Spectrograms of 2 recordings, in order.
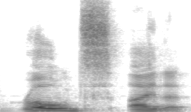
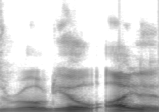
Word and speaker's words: Rhodes Island: Gregor, you just heard her say Rhodes Island, not rodeo. That's a very different syllable. It seems that this Rodeo Island is a pretty big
